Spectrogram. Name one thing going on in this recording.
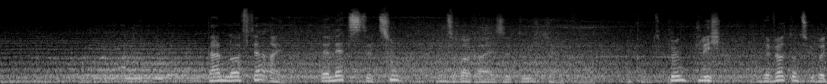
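A train rumbles past close by on the tracks.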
